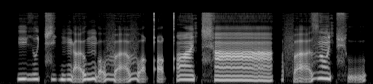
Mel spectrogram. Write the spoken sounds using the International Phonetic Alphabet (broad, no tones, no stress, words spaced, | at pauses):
ji̤u̯t͡ɕi̤ɡŋa̰u̯ŋɔ̰ va̰vɔ̰qʼṵqʼãː t͡ɕʰãː | fa̰zɔ̃t͡ɕʰṵ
